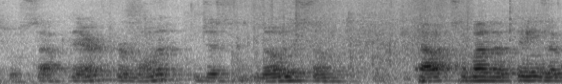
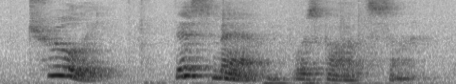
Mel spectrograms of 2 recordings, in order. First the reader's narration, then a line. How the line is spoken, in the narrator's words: the centurion, who stood facing him, saw that in this way he breathed his last, he said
